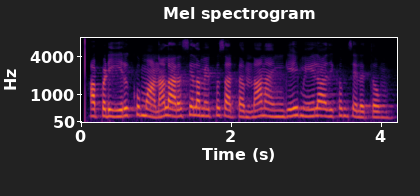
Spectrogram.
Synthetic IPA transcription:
ɐpːɐɽiɪɾɯkːɯmaːnaːlɐɾɐsɪjɐlɐmɐɪpːɯsɐʈːɐmt̪aːnɐŋɡeːmeːlaːðɪɣɐmsɛlɯt̪ːɯm

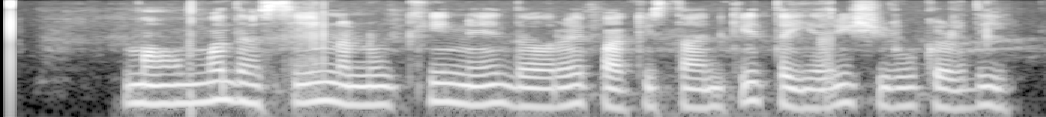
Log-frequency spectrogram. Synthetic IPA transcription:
mʊɦəmːəd̪ɦɐsiːnːɐnuːkʰined̪ɔːɾapaːkɪst̪aːnkit̪ɐjːaːɾiʃʊɾukɐɾd̪iː

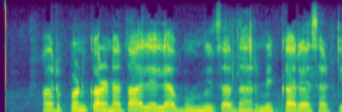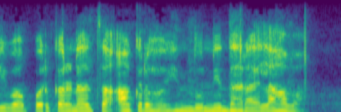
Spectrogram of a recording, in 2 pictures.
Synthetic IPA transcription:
əɾpəɳkəɾɳjat̪aleljabʱumit͡sad̪ʱaɾmikːaɾjasaʈʰiːʋapəɾkəɾɳjat͡sa̰ʔaɡɾəɦəɦind̪unːiːd̪ʱəɾajlaɦəʋa

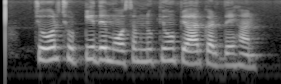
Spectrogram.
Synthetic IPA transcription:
t͡ʃoːɾt͡ʃʰʊʈːiːd̪eːmɔːsəmnũːkjõːpjaːɾkəɾd̪eːɦən

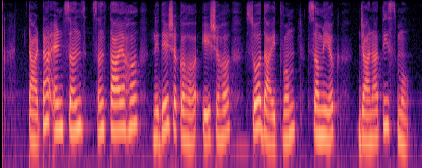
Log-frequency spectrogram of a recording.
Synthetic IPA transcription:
ʈaːʈaʔɛ̃ɳɖsɐnzsɐ̃nst̪ʰaːjɐɦɐ̆ | nid̪eːʃɐkɐɦɐ̆eːʃɐɦɐ̆ | swɐd̪aːit̪ʋɐm | sɐmijɐk | d͡ʒaːnaːt̪iːsmo

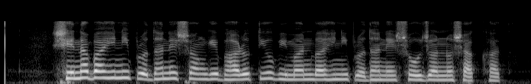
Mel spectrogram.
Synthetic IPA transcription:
ʃenabaɦinipɾod̪ʱaneɾʃɔŋɡebʱaɾot̪iobimanbaɦinipɾod̪ʱaneɾʃowd͡ʑonːoʃakʰːat̪

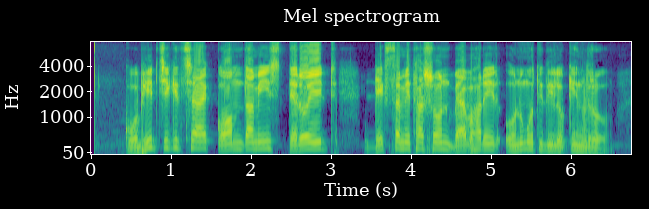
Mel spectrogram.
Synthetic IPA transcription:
kobʱiɾt͡ɕikit̪ʃaekɔmd̪amisʈeɾoiɖ | ɖeksamit̪ʰaʃonbɛboɦaɾeɾonumot̪id̪ilokend̪ɾo̰

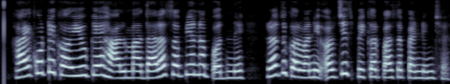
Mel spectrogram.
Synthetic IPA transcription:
hajkoʈekəɦjũkeɦalmãd̪ʱaɾasəbʱjənapəd̪ne | ɾəd̪kəɾʋaniʔəɾd͡ʒispikəɾpasepɛ̃ɳɖɪŋɡt͡ʃʰḛ

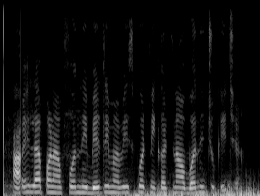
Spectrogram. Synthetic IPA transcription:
aəɦɛlãpəɳafonːibeʈɾimãʋispəʈniɡʱəʈnaobənit͡ʃukit͡ʃʰe

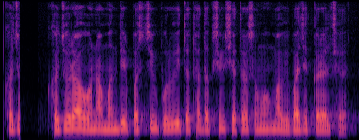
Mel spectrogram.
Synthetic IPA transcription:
kʰ | kʰəd͡ʒuɾaonamənd̪iɾpəst͡ʃimpuɾʋit̪ət̪ʰad̪əkʃiɳ̃kʃet̪ɾəsəmuɦmãʋibʱad͡ʒit̪̚kəɾelt͡ʃʰe

